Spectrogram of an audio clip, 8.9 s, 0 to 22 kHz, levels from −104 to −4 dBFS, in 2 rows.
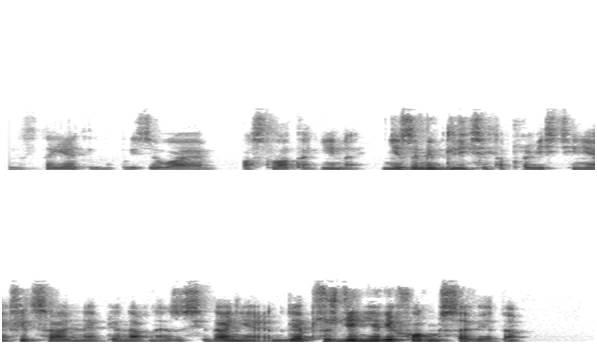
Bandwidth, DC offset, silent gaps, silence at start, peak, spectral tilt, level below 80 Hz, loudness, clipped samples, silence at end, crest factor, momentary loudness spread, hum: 7.8 kHz; under 0.1%; none; 0.35 s; -4 dBFS; -5 dB/octave; -70 dBFS; -27 LUFS; under 0.1%; 0.55 s; 24 dB; 21 LU; none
